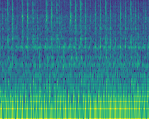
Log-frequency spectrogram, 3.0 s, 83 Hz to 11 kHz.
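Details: Kawasaki KVF750 ATV V-twin idling: loud, hard knock about three per second, seemingly from the rear cylinder; valve tappets checked and fine, cause unknown.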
